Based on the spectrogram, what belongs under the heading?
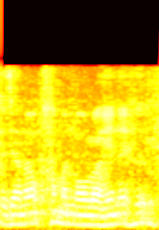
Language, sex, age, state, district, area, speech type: Bodo, male, 60+, Assam, Kokrajhar, rural, spontaneous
